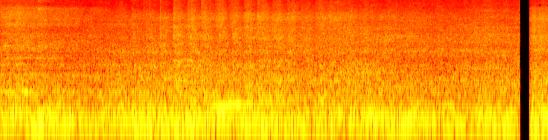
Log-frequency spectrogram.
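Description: Double-stack intermodal freight train's loaded well cars rolling past close by: a steady, heavy rumble of steel wheels on the rails. The sound drops out for a split second near the end.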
